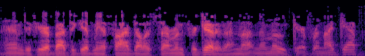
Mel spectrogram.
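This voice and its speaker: An actor playing a world-weary, hard-drinking newspaperman in a radio drama, husky and wry. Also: low-pitched, fast talker, slight background noise, lightly acted. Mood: tipsy, wry. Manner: wry, sardonic. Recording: dull, lo-fi radio recording.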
